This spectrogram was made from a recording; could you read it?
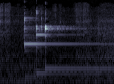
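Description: A bright electronic phone notification ding sounds alone, two quick chime tones in succession that ring out and fade slowly, clear with no talking.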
